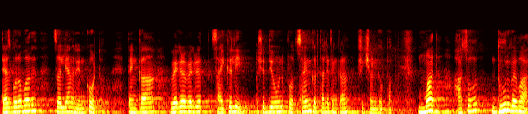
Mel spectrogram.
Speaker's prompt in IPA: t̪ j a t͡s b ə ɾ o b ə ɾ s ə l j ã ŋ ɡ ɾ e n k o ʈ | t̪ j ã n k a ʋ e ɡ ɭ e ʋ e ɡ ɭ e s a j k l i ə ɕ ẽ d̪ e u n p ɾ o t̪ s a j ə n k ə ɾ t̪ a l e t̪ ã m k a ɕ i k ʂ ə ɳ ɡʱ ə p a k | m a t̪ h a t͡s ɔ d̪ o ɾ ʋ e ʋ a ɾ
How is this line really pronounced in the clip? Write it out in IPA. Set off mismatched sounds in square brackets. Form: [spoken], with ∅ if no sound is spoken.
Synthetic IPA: t̪ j a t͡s b ə ɾ o b ə ɾ [t͡s] ə l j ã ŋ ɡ ɾ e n k o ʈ | t̪ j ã [ŋ] k a ʋ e ɡ ɭ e ʋ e ɡ ɭ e s a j k l i ə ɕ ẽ d̪ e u n p ɾ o t̪ s a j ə n k ə ɾ t̪ a l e t̪ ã [ŋ] k a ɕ i k ʂ ə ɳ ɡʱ ə p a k | m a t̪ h a t͡s ɔ d̪ [u] ɾ ʋ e ʋ a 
